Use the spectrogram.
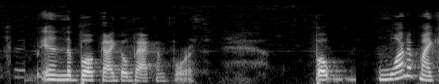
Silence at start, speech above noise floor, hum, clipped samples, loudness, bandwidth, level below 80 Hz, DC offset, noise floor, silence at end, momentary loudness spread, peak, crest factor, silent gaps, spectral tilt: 0.05 s; 35 dB; none; under 0.1%; -17 LUFS; 17 kHz; -42 dBFS; under 0.1%; -52 dBFS; 0 s; 15 LU; 0 dBFS; 18 dB; none; -5.5 dB/octave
